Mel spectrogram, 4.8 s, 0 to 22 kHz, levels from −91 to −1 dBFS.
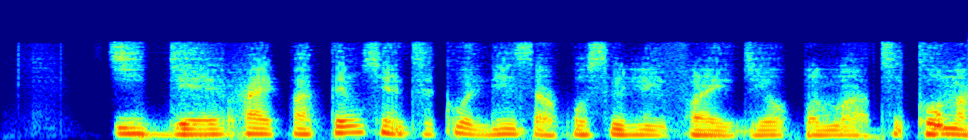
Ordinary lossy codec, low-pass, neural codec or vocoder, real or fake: none; 7.2 kHz; codec, 44.1 kHz, 0.9 kbps, DAC; fake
